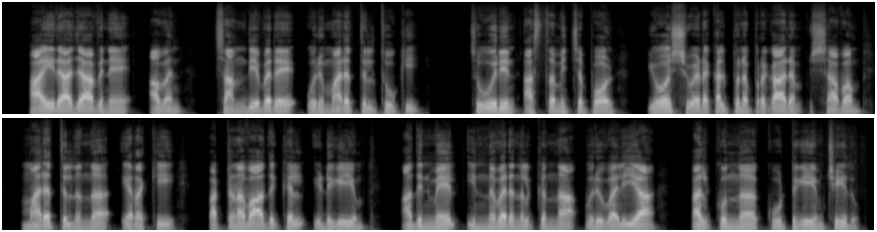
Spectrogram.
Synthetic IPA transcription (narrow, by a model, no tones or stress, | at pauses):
haːjiɾaːd͡ʑaːʋine̞ | ɐʋɐn | ɕɐnd̪jɐʋɐɾe̞o̞ɾumɐɾɐt̪ːilt̪uːkːi | suːɾjɐnɐst̪ʰɐmit͡ɕːɐpːo̞ːɭ | jo̞ːɕuʋɐjuɽe̞kɐlpːɐnɐprɐɣaːɾɐmɕɐʋɐmː | ɐɾɐt̪ːilninːɨirɐkːi | pɐʈːɐɳɐʋaːd̪ikʲːɐliɽuɣɐjum | ɐðinme̞ːlinːuʋɐɾenilkunːɐo̞ɾuʋɐlijɐ | kɐlkunːɨkuːʈːuɣɐjumt͡ɕe̞jt̪u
